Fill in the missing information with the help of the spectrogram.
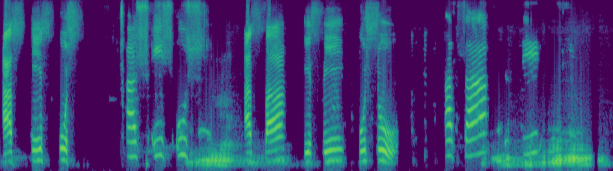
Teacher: Suara itu keluarnya terdengar seperti suitan burung. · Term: sofir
